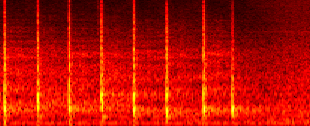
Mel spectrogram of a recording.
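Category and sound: impact, knocking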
